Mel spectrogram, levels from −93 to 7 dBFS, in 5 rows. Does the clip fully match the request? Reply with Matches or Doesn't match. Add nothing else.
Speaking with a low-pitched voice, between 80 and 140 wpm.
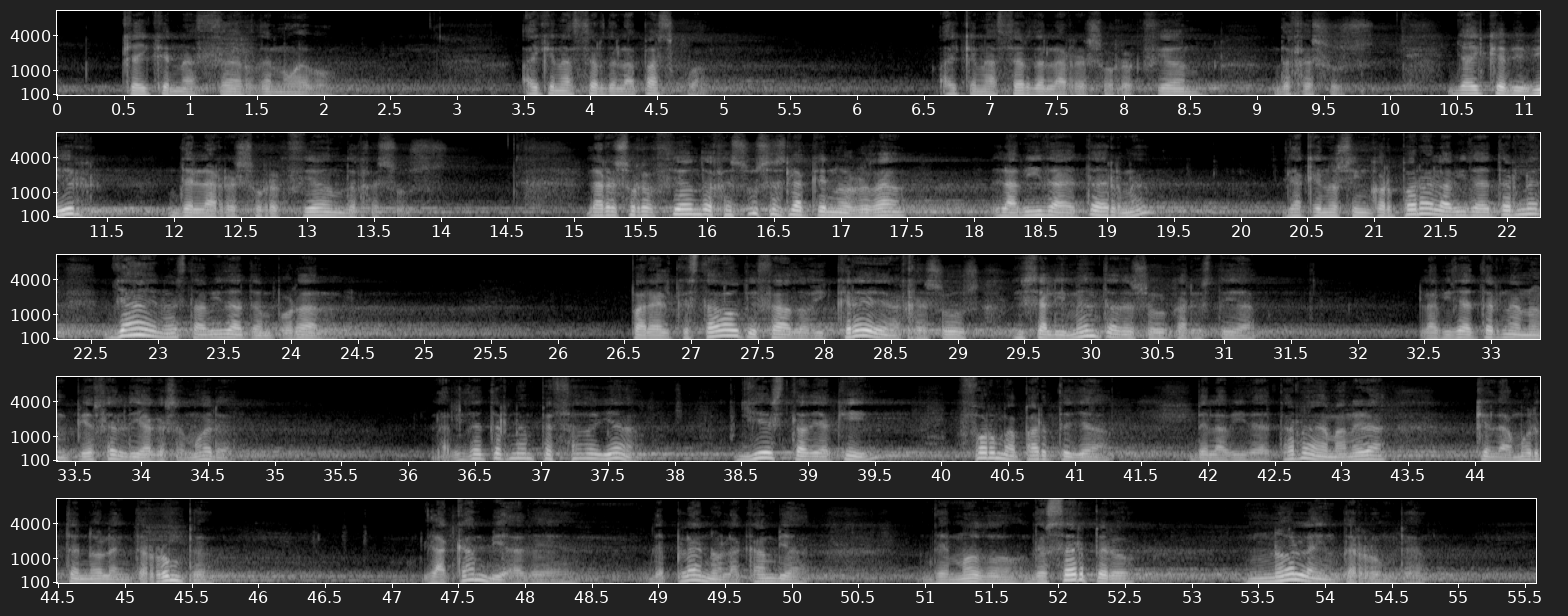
Matches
